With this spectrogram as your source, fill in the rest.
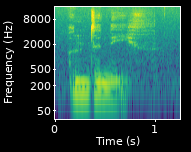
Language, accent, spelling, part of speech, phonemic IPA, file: English, UK, underneath, adverb / preposition / adjective / noun, /ˌʌndəˈniːθ/, En-uk-underneath.ogg
- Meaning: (adverb) 1. Below; in a place beneath 2. On the underside or lower face; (preposition) 1. Under, below, beneath 2. Under the control or power of; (adjective) Under, lower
